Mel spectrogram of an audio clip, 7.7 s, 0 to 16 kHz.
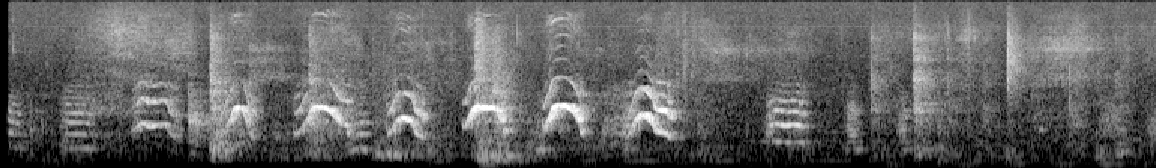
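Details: Irish Setter puppies recorded 16 April 2011, giving a run of about six high, arched whining yelps that rise and fall in quick succession mid-clip, with softer whimpers before and after over a quiet indoor background.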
